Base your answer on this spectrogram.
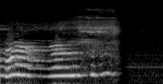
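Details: Frustrated one-year-old Doberman shut behind a door, eager to greet guests: a single drawn-out, howling whine held fairly steady for about a second, rich in overtones, with a brief dip in the middle, ending abruptly into near silence.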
